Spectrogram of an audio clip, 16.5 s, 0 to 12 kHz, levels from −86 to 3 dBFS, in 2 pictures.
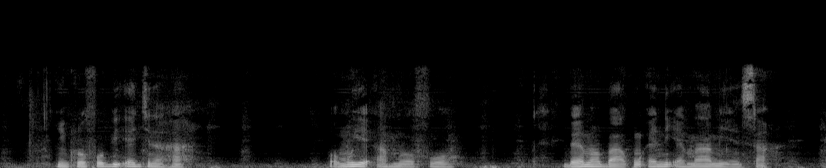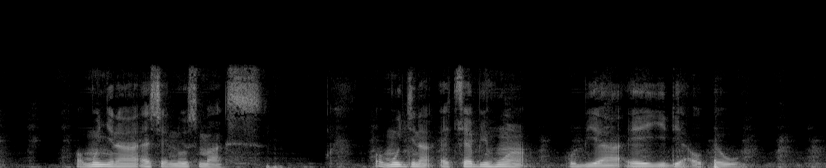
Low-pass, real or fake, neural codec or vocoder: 7.2 kHz; real; none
